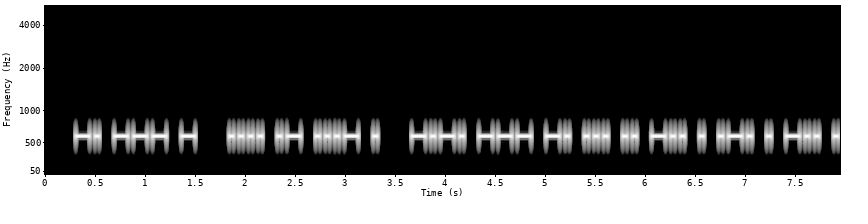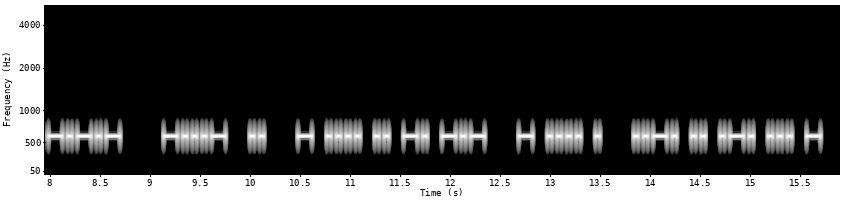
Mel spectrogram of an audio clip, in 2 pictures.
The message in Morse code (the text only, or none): NOT HAVE CONSIDERED. <BT> I THINK THE FIRST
